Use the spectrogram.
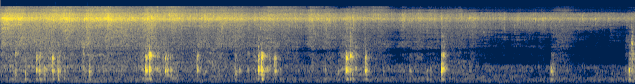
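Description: Meat seasoned with garam masala stirs and sizzles in a frying pan, with a steady hiss of frying broken by repeated sharp scrapes and clatters of a utensil against the pan, close and fairly quiet, with no talking.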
